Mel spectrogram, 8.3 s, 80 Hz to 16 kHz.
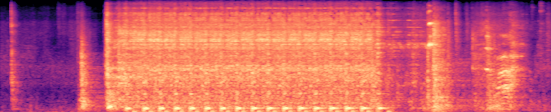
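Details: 1998 MTD Yard Machines 15.5hp lawn tractor on a new battery, with carb spray and choke on: about four seconds of even starter cranking with steady compression pulses, never catching. There is no spark from a dead ignition coil, and the plug was wet, suggesting flooding.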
